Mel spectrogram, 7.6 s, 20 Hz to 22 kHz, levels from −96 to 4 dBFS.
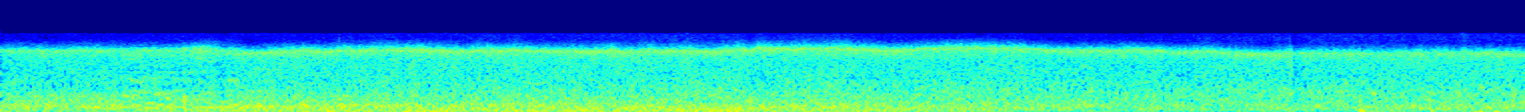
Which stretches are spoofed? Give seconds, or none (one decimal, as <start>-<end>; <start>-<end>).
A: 0.6-1.2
